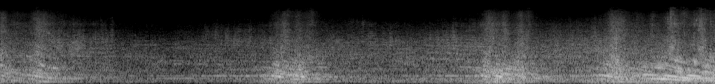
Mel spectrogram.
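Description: Racing-vehicle pass-by sound effects, four in a row about two seconds apart. Each engine note swells and drops sharply in pitch as it goes by.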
